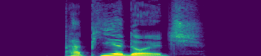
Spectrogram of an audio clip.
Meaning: German officialese
- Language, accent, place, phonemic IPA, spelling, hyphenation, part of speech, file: German, Germany, Berlin, /paˈpiːɐ̯ˌdɔʏ̯ɪ̯t͡ʃ/, papierdeutsch, pa‧pier‧deutsch, adjective, De-papierdeutsch.ogg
